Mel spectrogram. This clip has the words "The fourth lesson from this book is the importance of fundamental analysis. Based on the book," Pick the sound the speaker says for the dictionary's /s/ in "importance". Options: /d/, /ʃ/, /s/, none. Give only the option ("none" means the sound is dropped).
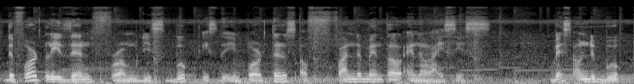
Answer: /s/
